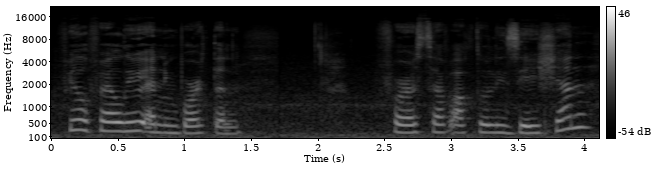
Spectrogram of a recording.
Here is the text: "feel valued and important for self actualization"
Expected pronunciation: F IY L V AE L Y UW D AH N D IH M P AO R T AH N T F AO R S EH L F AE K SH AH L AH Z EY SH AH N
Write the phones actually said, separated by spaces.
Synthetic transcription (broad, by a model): F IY L F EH L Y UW AH N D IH M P AO R T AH N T F AO R S EH L F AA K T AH L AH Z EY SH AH N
